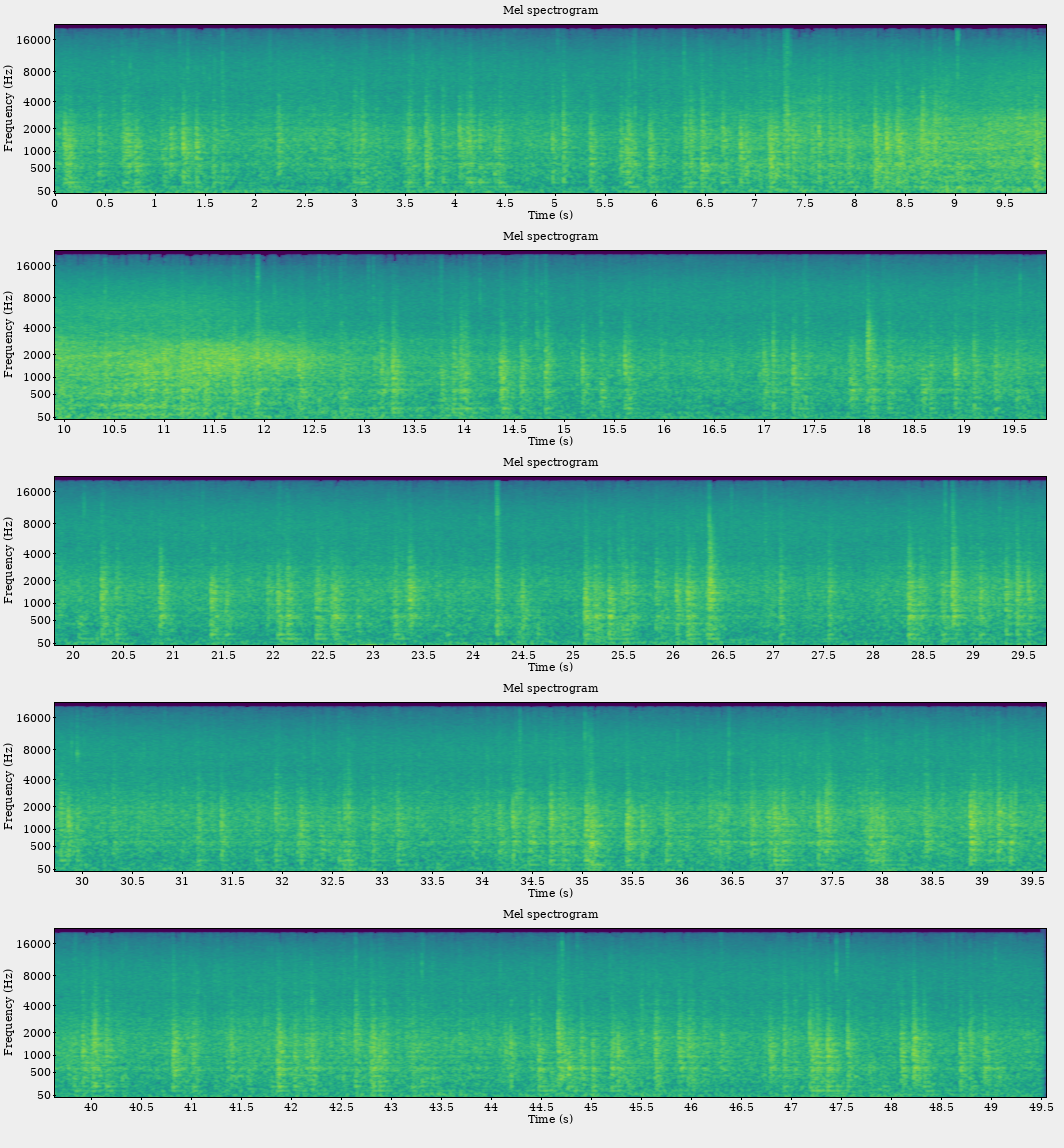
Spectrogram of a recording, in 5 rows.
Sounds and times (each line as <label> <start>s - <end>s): Heavy summer rain 0.0s - 49.5s
cars driving by 0.0s - 18.0s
